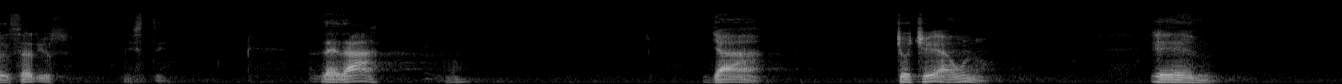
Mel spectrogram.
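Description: An elderly man speaks calmly into a microphone in short phrases with long pauses.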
